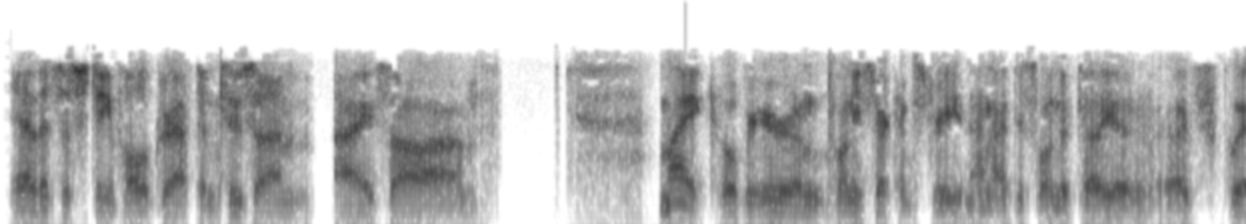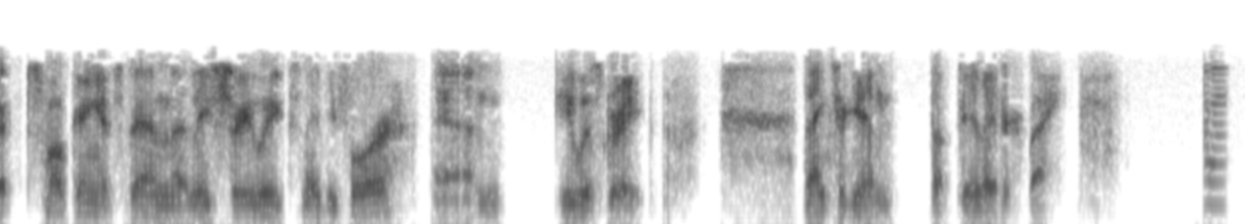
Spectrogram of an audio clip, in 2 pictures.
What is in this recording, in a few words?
voicemail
